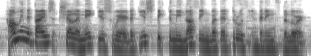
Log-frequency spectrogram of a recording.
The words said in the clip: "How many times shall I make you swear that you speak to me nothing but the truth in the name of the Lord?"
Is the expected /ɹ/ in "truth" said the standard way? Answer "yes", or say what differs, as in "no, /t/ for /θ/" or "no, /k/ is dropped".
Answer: yes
